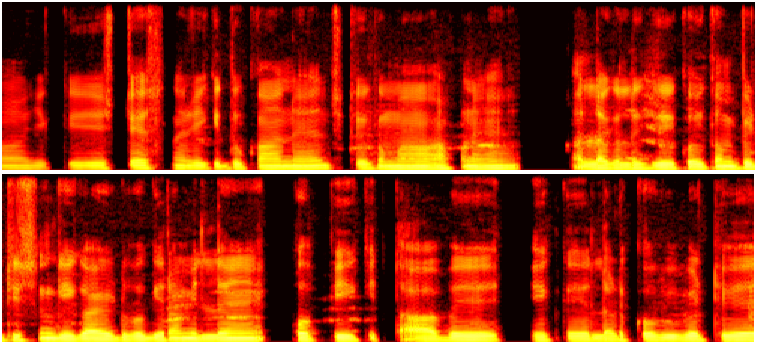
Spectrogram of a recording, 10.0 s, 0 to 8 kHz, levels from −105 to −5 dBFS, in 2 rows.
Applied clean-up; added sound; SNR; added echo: none; none; none; none.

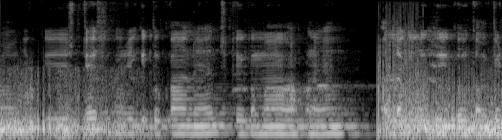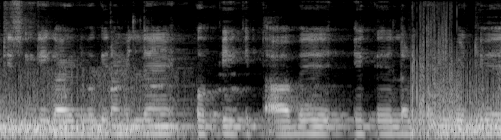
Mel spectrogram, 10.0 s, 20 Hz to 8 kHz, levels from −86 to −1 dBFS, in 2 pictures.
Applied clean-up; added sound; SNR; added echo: none; Boom; 1 dB; reverberation time 1.1 s.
